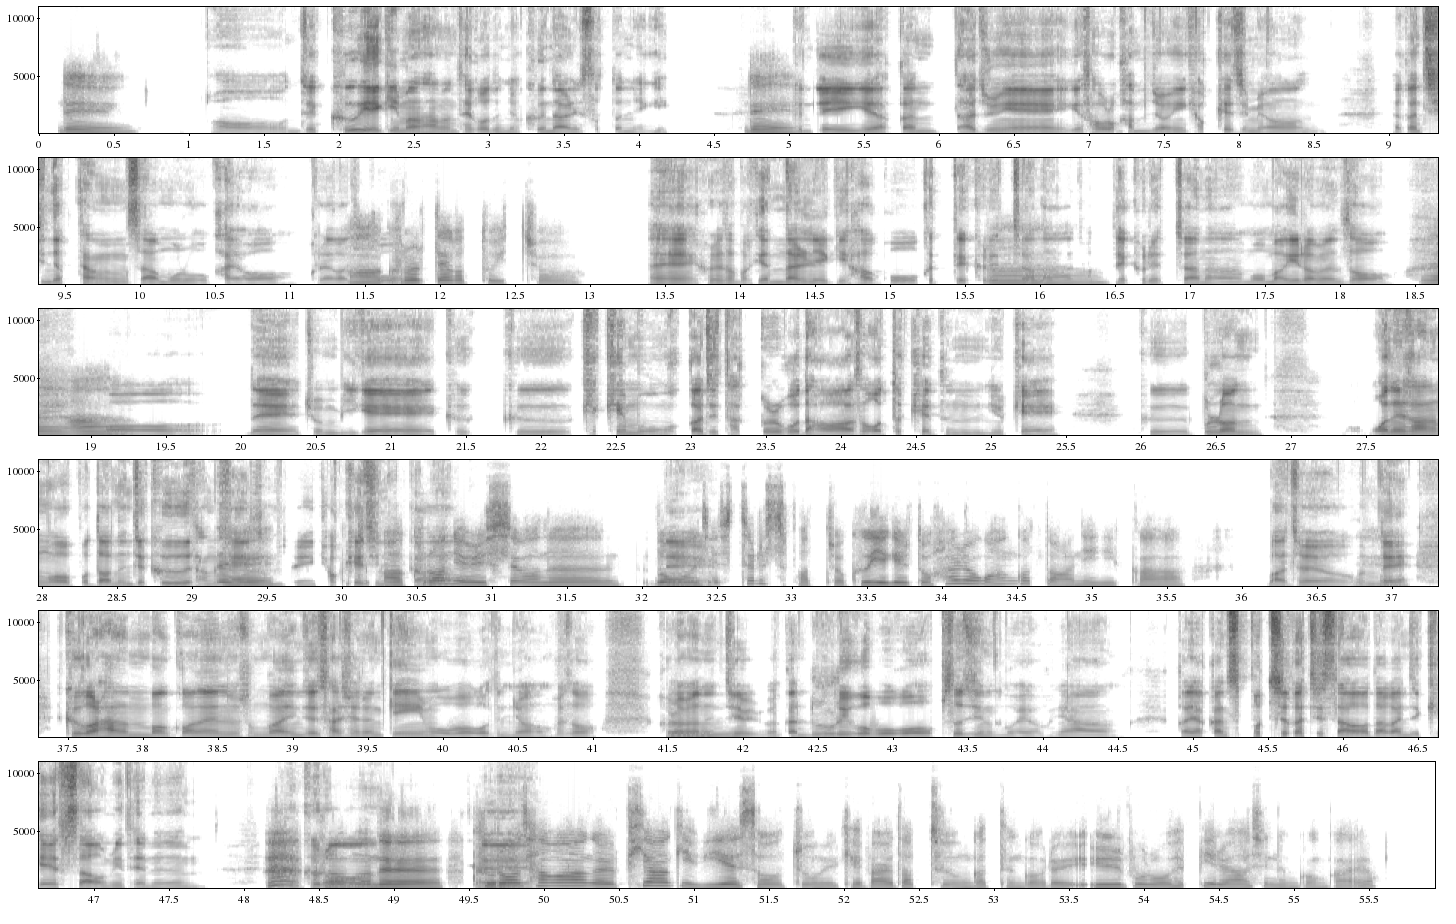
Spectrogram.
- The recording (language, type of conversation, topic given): Korean, advice, 갈등 상황에서 말다툼을 피하게 되는 이유는 무엇인가요?
- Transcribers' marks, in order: other background noise; tapping; in English: "게임 오버"; in English: "룰이고"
